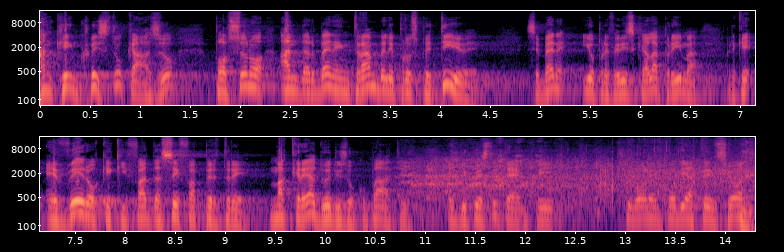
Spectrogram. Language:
Italian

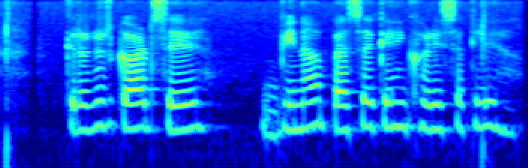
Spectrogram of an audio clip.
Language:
Magahi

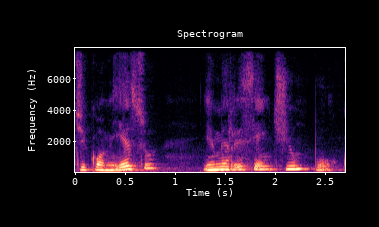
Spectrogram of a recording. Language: Portuguese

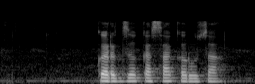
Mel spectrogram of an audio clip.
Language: Marathi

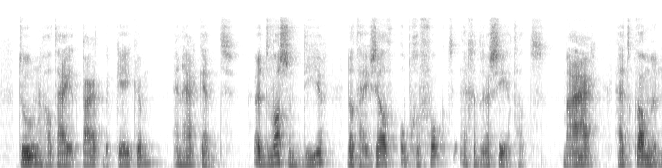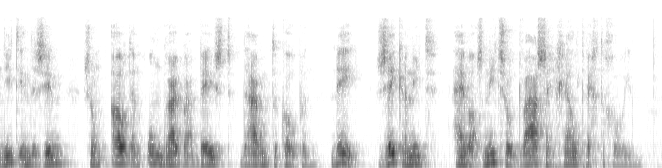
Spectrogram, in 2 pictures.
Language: Dutch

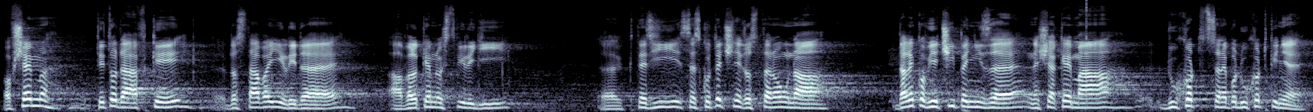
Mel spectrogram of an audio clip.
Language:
Czech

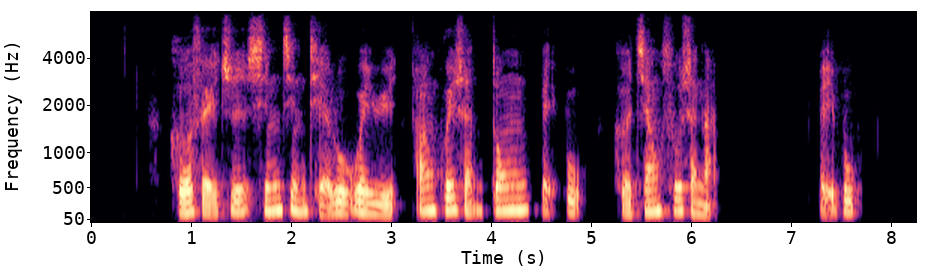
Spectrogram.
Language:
Chinese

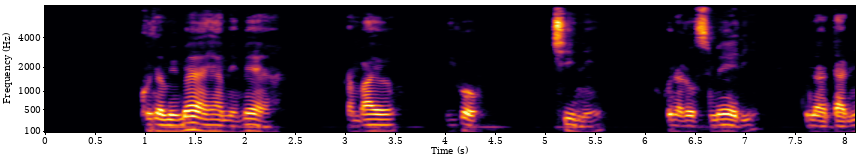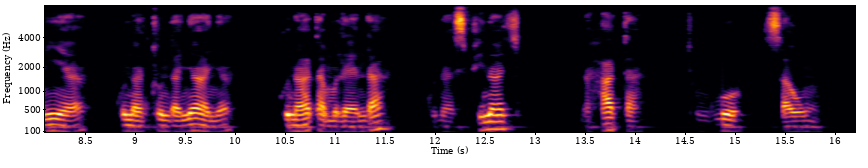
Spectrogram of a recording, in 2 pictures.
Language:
Swahili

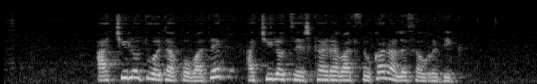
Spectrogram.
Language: Basque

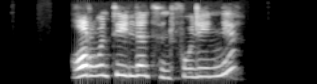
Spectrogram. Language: Kabyle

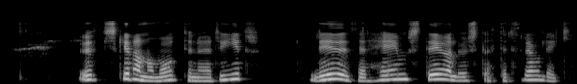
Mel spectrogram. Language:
Icelandic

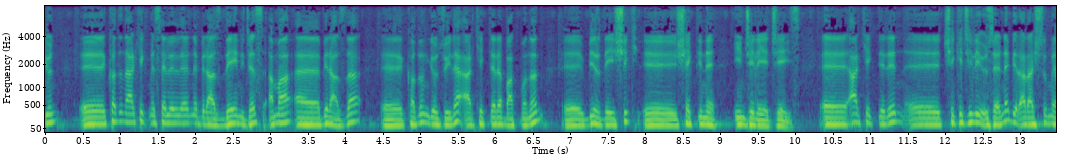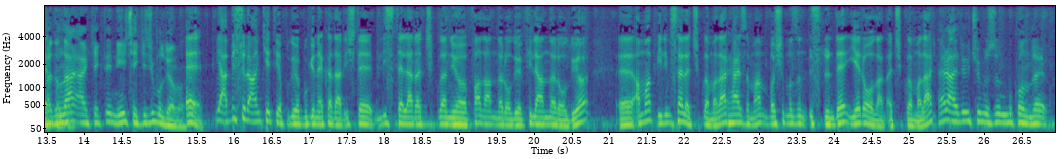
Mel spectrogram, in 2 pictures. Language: Turkish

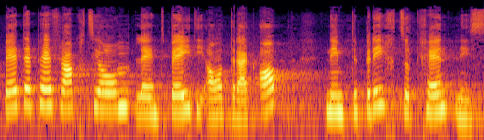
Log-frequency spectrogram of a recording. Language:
Swiss German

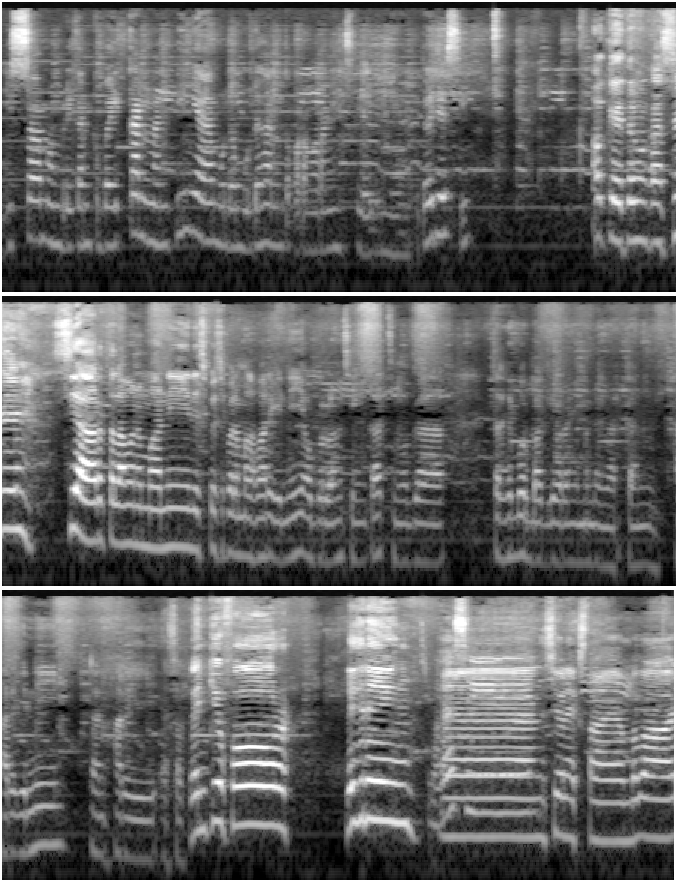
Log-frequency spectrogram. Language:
Indonesian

